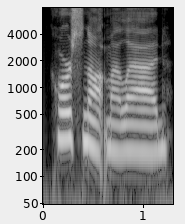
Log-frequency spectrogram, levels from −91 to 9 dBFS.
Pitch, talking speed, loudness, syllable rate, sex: 210 Hz, 185 wpm, -14 LUFS, 4.0 syllables/s, female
